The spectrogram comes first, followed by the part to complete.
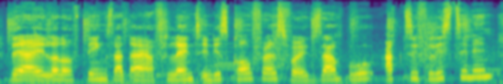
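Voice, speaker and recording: A woman's voice: mid-range voice, moderate pace, slight background noise. Enthusiastic woman recalling a conference. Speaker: conference participant. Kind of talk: interview testimonial.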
